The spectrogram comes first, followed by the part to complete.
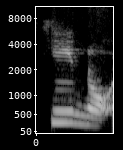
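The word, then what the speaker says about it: きのう: You have to pronounce no of kino a little bit longer because there's another vowel attached to no.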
